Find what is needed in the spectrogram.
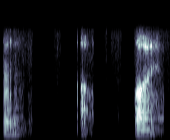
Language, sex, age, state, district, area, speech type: Manipuri, male, 18-30, Manipur, Kakching, rural, conversation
